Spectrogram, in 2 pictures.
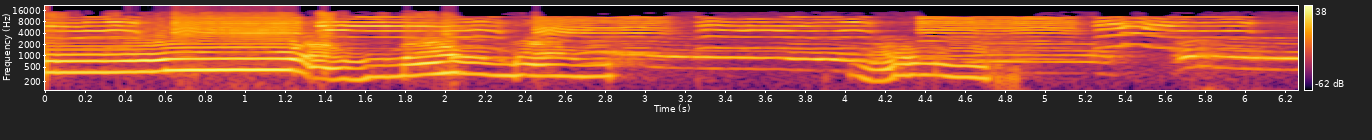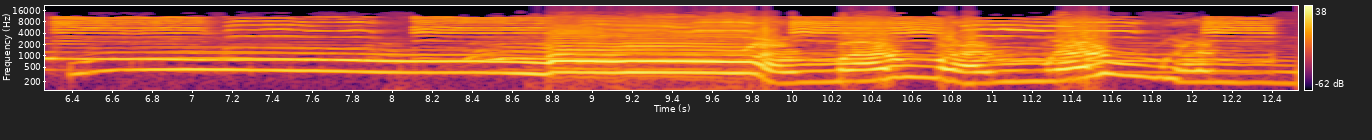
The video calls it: Husky howling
